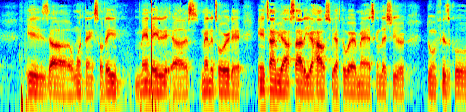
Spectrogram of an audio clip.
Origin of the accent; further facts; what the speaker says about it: Douglasville, Georgia, United States; also born or lived in Atlanta, Georgia; I grew up in the town right outside of Atlanta, Douglasville, Georgia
